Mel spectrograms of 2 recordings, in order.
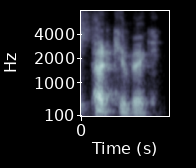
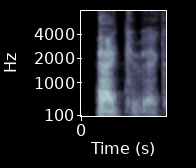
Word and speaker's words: Petkovic: It makes it so much easier so you don't have to pronounce the last name. But it's Pet- it's Petkovic. Petkovic.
